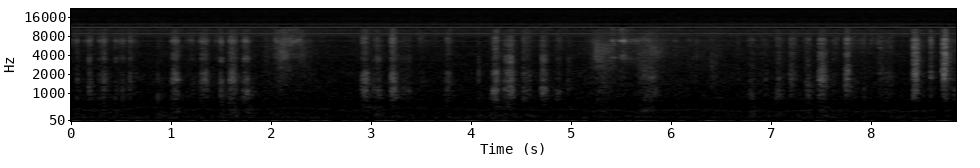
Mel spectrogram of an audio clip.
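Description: A pointed wooden stylus scratches a small, flat, solid black-coated scratch art sheet held in a spiral pad. Repeated short scratching strokes make quiet, dry, bright rasps over a faint steady low hum.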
